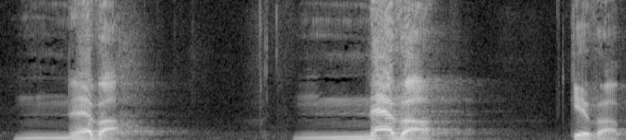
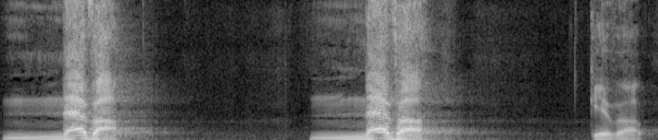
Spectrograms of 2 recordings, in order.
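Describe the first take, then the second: First: Put-on Churchill-style English accent, each word set apart; stately English accent, swelling on each "never"; slow, emphatic English oratory, falling away on "give up". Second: Put-on Churchill-style English accent, louder on each "never". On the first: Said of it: "I'll try in my best English accent". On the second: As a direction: repeat it as a weighty English statesman. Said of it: "And he repeated it again".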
